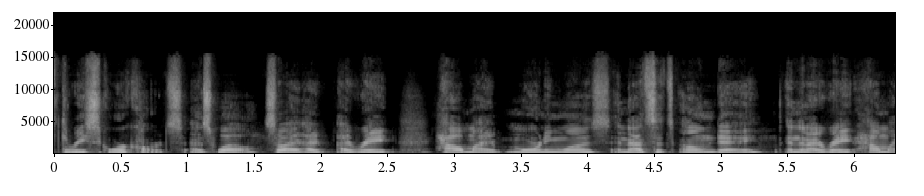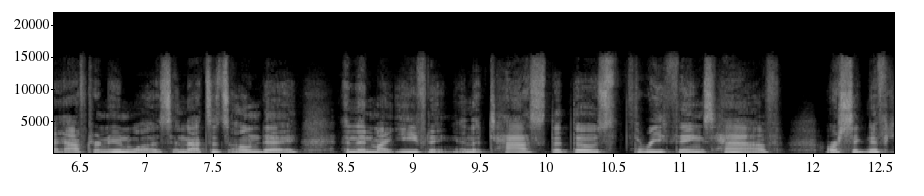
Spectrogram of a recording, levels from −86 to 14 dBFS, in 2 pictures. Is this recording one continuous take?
yes; 0 cuts

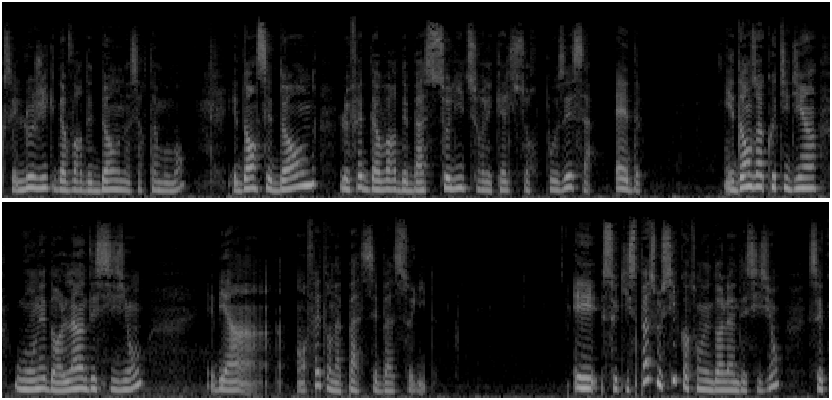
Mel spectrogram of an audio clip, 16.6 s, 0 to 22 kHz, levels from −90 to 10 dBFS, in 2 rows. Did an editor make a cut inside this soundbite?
no; 0 cuts

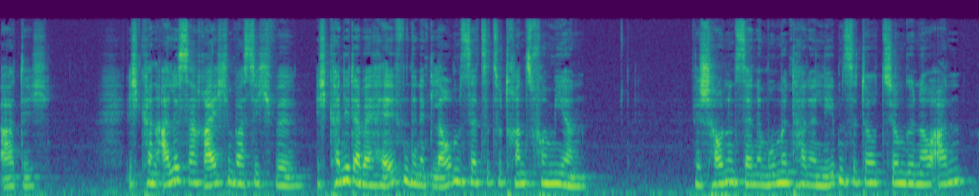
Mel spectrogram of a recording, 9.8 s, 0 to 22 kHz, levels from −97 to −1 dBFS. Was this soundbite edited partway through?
yes; 1 cut; at 3.1 s

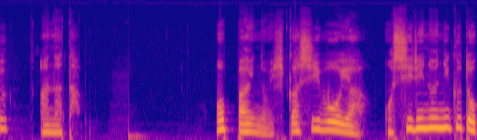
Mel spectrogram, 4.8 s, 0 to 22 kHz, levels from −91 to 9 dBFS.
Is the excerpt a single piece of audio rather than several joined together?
no; 1 cut; at 2.0 s

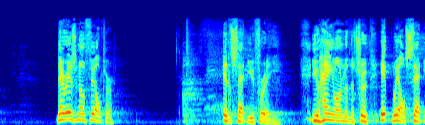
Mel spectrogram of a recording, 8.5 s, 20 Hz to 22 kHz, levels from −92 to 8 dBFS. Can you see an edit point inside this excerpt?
yes; 1 cut; at 3.7 s

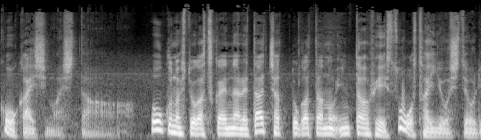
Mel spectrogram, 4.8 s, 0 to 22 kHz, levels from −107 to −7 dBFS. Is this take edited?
yes; 1 cut; at 1.3 s

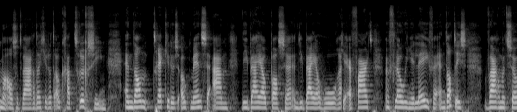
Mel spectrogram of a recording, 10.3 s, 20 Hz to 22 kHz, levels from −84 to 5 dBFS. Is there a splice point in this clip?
yes; 1 cut; at 6.8 s

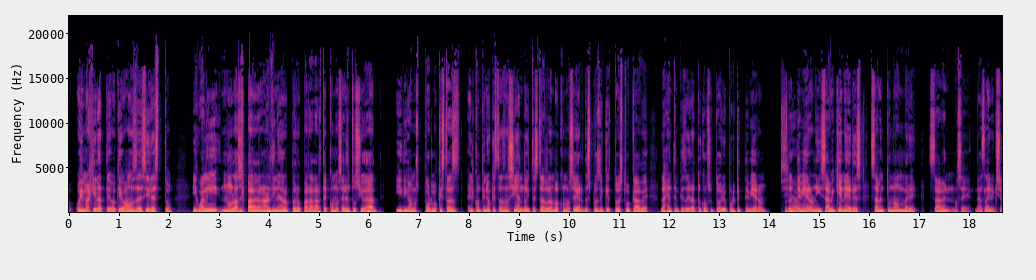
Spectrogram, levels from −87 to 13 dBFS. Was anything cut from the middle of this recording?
no; 0 cuts

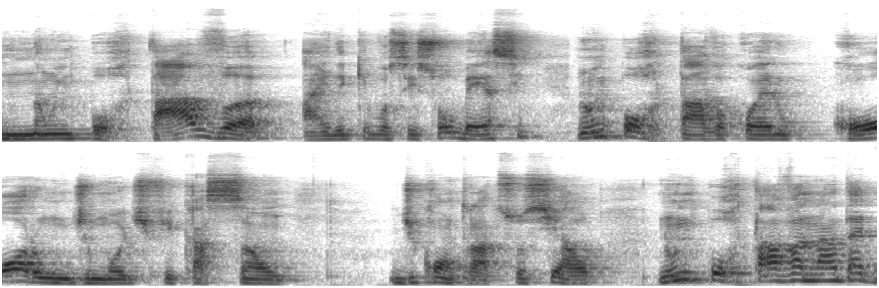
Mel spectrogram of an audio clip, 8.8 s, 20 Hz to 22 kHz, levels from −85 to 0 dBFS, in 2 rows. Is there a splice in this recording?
yes; 1 cut; at 2.8 s

